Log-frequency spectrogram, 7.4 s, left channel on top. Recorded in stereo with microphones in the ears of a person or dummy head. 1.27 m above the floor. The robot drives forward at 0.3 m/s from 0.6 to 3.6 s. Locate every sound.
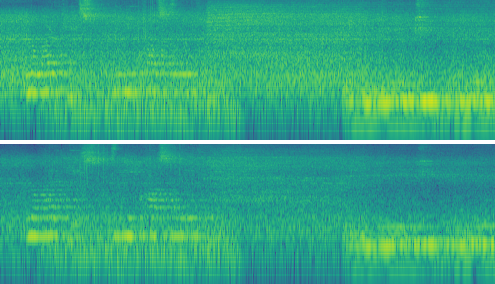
0.4 s a woman speaking: 60° left (ahead or behind), 0.6 m; by 3.0 s 30° left (ahead or behind), 0.9 m
3.1 s singing: 60° left (ahead or behind), 0.6 m; by 7.4 s 75° left (ahead or behind), 0.6 m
